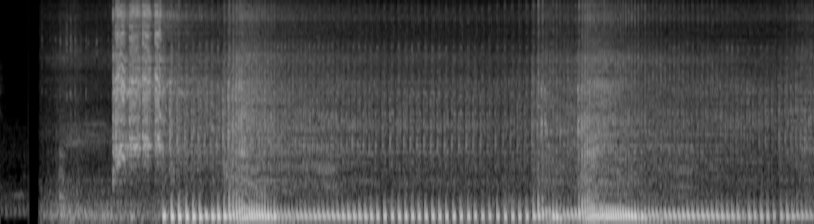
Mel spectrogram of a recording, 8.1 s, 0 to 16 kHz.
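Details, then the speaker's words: KTM 390 single (one of two single-owner bikes: a 2017 BS4 Duke 390 at 14k km or a 2015 BS3 RC 390 at 13k km), ECU checked, seller reports no complaints. Crisp even single-cylinder beat with two clean throttle blips. Normal running. "അപ്പൊ ഇതാണ് കേട്ടോ വണ്ടിയുടെ engine sound. എഞ്ചിനൊന്നും യാതൊരു കംപ്ലൈന്റോ കാര്യങ്ങളോ ഒന്നും വന്നില്ല."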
